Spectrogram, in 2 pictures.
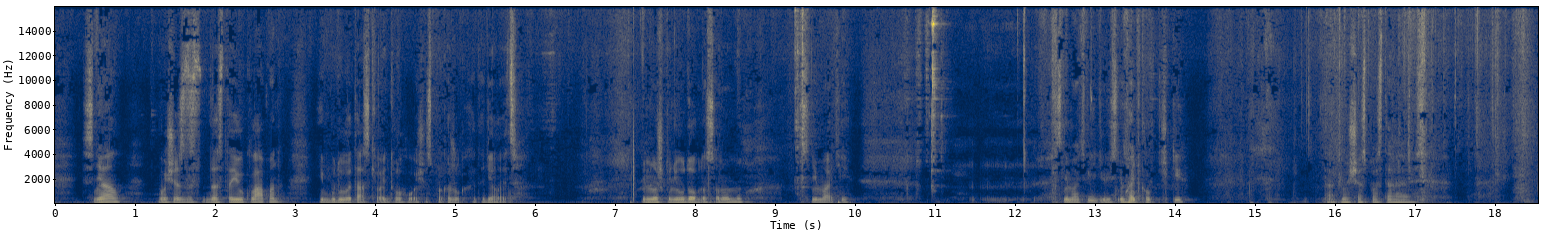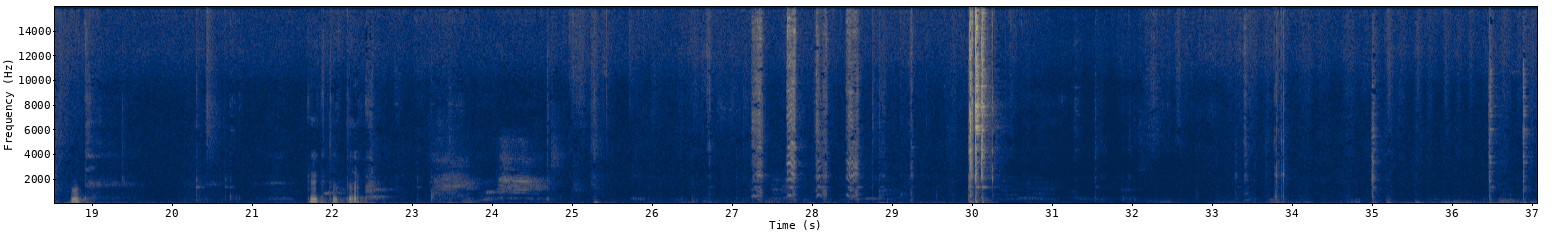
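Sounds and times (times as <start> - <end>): faint handling noise: 14.6 - 18.8, 31.1 - 37.0
pliers squeaky scraping: 27.2 - 29.3
sharp metallic clink: 30.0 - 30.4.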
